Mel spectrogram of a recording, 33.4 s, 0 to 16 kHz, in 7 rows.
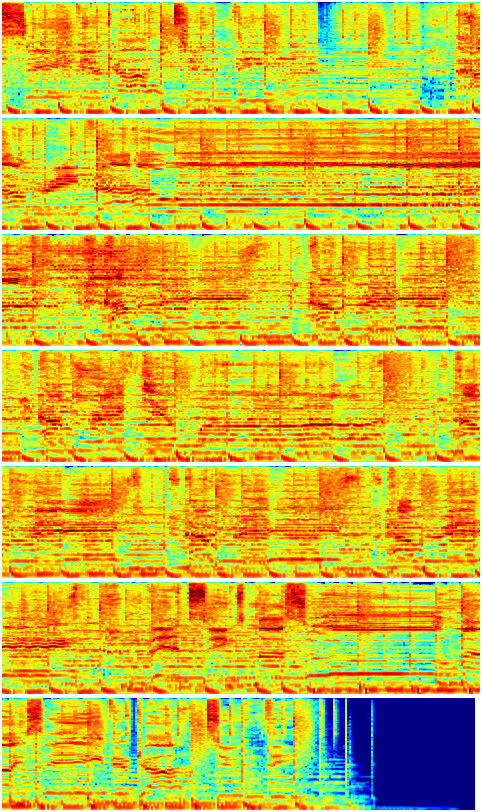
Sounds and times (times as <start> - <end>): House music: 0.0 - 32.4.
